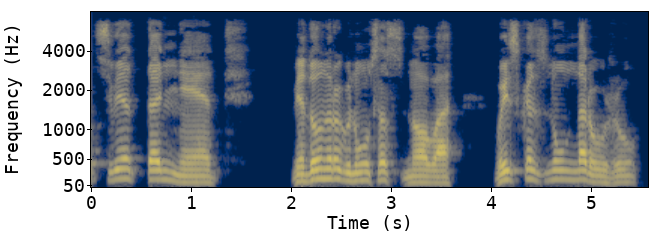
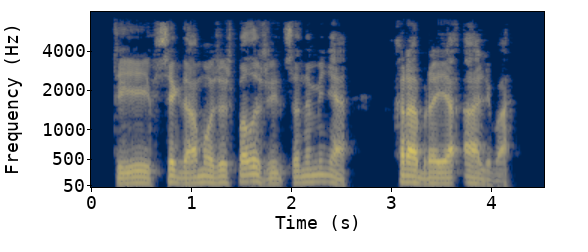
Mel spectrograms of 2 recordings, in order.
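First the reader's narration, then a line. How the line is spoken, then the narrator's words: Smiling. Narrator (Russian): Улыбнулся ей Середин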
